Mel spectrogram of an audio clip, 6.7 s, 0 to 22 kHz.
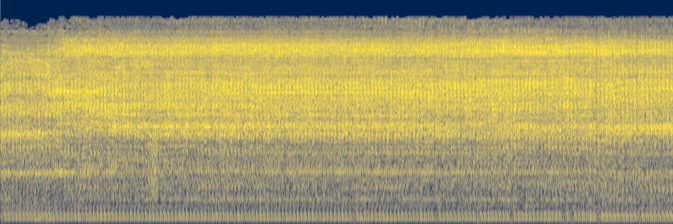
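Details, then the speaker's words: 125cc four-stroke single, 7621 km, top end rebuilt, after valve clearance adjustment: steady even idle, no valve tick over the exhaust; clatter gone, runs well. "Ça démarre. Et ça claque plus. C'est parfait. C'est qu'on est bon, vraiment très bon."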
